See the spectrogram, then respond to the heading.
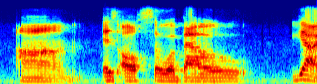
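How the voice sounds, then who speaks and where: Through noticeable background noise, a woman speaks in a very deep, low voice with monotone, flat intonation. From US-Canada border. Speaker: performance artist. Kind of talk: conversation. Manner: hesitant, many fillers.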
